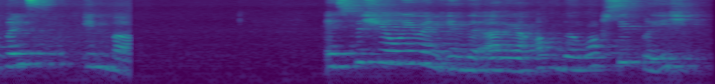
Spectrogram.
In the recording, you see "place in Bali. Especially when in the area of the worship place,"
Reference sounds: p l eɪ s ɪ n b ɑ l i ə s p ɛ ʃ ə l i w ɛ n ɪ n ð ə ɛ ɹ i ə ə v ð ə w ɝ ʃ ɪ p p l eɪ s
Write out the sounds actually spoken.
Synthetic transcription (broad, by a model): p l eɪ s ɪ n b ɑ ə s p ɛ ʃ ə l i w ɛ n ɪ n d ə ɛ ɹ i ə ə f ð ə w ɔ s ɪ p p l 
